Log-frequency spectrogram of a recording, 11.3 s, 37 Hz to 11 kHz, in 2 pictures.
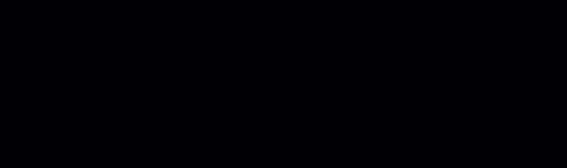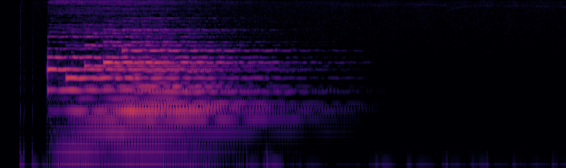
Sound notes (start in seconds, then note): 0.9 silence; 6.1 digital piano music playing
